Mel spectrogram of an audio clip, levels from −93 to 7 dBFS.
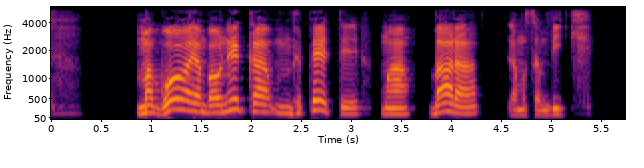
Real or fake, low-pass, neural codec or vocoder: real; 5.4 kHz; none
